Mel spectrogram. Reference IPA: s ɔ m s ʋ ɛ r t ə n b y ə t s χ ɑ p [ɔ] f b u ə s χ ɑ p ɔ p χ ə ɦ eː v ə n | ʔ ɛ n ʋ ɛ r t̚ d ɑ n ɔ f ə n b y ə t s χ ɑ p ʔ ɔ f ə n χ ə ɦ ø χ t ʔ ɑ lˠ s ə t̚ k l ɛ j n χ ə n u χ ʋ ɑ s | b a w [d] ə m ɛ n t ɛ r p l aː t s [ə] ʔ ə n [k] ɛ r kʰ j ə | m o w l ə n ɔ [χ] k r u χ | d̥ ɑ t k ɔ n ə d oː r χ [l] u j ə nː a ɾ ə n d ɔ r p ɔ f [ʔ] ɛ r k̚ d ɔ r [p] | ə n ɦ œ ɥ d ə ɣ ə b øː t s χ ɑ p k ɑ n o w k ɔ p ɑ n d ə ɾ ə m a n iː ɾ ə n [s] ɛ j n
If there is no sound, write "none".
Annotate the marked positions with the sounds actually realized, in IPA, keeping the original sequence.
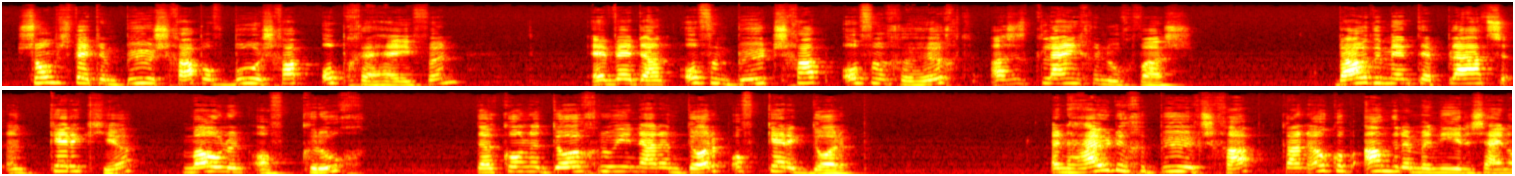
ɔ, d, ə, k, f, r, k, p, z

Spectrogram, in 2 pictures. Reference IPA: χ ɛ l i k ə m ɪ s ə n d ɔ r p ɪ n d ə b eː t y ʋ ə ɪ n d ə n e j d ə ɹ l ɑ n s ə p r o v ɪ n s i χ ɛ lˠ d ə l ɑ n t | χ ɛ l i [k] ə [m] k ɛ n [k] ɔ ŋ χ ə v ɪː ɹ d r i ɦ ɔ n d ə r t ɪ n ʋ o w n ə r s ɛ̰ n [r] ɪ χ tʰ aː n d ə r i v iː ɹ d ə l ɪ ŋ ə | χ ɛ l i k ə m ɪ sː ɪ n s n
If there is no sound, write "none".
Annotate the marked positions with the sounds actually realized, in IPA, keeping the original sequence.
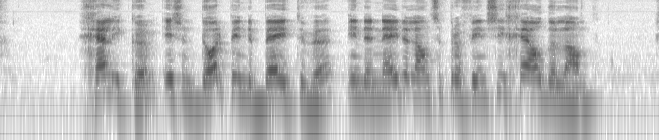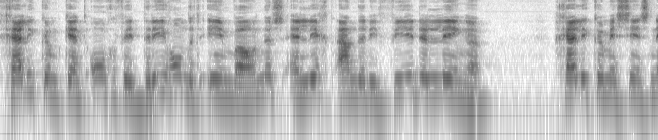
k, m, t, l

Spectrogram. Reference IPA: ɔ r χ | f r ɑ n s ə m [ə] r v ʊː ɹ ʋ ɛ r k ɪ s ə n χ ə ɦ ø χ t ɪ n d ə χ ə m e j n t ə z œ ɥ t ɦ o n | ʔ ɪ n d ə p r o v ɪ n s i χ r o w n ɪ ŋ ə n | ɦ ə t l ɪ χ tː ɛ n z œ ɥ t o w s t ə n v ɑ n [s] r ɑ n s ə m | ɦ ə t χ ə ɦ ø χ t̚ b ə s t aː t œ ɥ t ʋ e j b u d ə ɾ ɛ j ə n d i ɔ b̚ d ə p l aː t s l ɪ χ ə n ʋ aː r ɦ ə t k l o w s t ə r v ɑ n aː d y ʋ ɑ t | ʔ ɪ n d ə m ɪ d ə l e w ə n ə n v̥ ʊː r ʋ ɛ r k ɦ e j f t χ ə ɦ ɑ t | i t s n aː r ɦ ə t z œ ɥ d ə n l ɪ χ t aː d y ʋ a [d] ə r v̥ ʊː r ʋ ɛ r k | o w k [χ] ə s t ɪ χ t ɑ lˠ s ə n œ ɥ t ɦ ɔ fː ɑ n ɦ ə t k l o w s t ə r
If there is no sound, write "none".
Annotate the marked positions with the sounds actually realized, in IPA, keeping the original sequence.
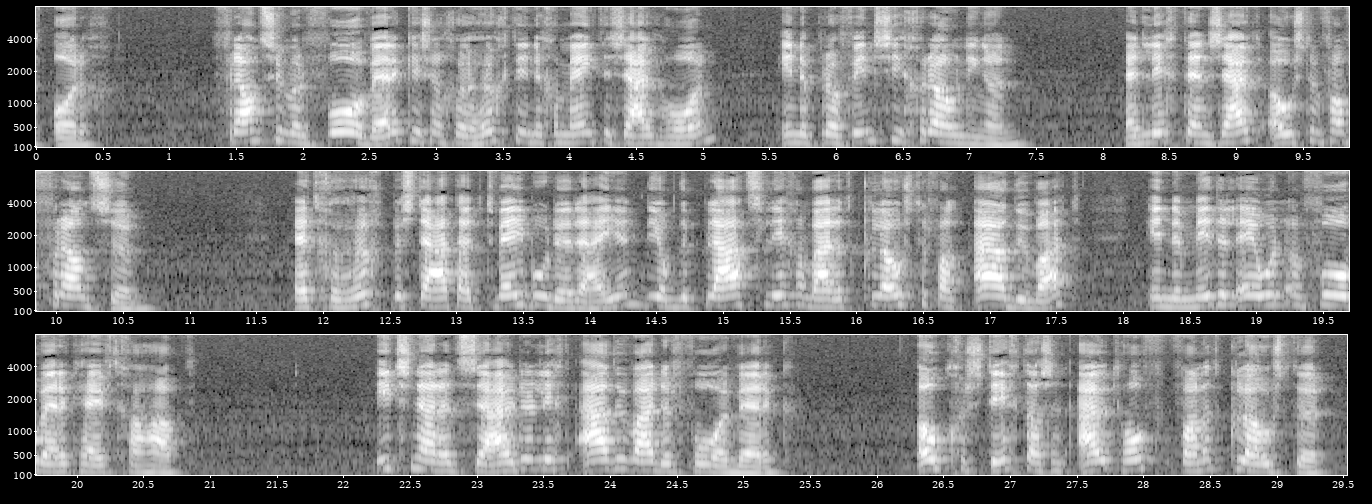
ə, f, d, χ

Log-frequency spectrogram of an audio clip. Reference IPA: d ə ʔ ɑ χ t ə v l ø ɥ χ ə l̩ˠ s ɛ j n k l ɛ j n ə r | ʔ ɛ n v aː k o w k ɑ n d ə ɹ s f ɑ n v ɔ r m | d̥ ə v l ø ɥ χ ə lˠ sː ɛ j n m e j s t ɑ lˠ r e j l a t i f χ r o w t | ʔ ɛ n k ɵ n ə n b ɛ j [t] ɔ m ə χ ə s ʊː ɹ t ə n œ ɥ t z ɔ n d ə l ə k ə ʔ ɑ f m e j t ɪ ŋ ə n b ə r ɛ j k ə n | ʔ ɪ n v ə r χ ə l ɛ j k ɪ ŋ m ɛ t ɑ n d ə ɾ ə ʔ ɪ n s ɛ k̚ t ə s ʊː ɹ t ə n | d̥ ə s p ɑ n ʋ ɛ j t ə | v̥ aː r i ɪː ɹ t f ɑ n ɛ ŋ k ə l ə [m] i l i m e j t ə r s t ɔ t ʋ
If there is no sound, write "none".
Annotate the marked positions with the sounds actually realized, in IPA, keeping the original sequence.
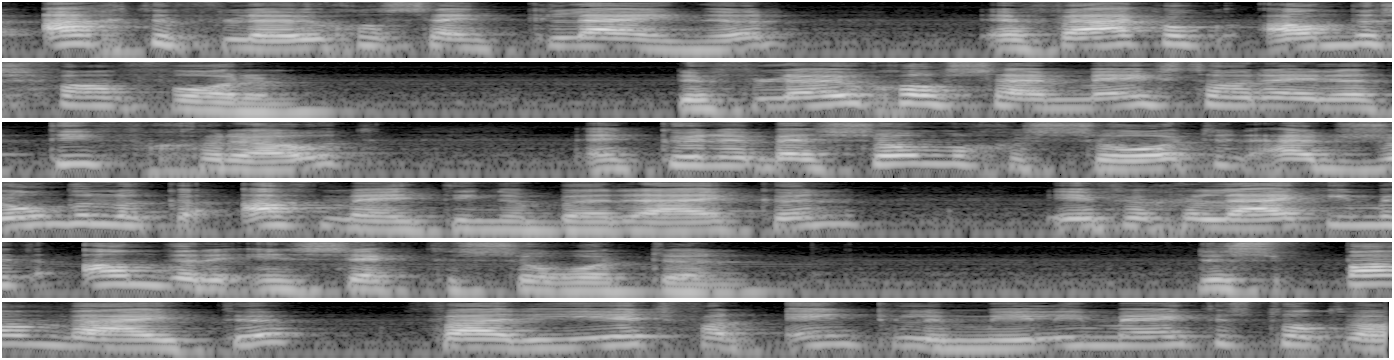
s, m

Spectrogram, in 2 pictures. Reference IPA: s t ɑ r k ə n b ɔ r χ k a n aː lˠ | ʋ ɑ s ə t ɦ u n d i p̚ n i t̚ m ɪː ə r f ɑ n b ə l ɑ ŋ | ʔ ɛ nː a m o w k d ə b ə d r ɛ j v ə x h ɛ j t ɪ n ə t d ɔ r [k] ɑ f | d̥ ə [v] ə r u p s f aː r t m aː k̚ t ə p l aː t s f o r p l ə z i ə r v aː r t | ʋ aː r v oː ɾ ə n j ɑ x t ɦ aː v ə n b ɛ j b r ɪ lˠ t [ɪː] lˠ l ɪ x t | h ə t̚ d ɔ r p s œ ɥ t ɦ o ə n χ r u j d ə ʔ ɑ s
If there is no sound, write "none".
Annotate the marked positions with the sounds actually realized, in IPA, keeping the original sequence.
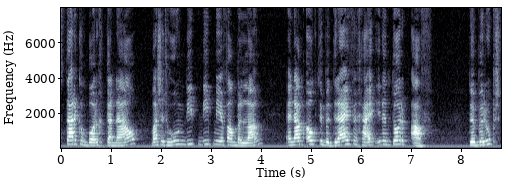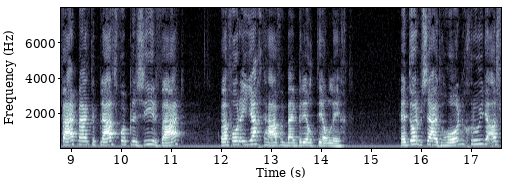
p, b, ɪ

